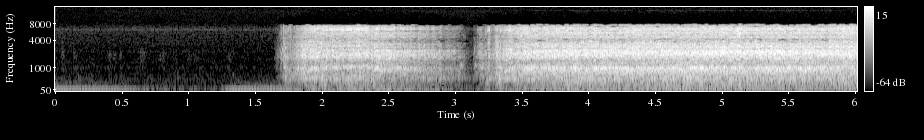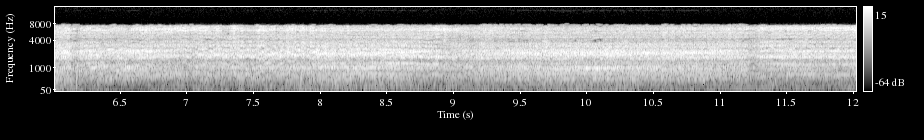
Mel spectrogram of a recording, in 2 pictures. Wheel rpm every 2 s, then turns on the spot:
0, 40, 140, 160, 160, 160.
none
